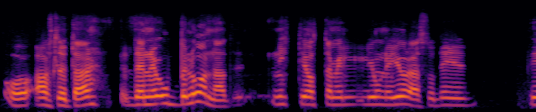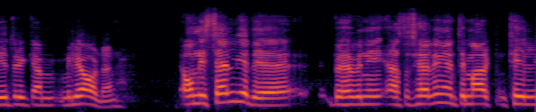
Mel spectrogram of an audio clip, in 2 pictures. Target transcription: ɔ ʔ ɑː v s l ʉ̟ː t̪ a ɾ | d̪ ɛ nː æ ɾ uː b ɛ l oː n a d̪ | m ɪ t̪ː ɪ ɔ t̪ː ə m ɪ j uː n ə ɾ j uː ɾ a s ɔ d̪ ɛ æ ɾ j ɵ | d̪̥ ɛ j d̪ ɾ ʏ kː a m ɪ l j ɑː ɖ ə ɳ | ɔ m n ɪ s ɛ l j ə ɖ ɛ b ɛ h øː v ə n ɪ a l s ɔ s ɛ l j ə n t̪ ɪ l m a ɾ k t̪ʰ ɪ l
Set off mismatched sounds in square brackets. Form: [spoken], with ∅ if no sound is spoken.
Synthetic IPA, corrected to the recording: ɔ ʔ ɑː v s l ʉ̟ː t̪ a ɾ | d̪ ɛ [n] æ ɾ uː b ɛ l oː n a d̪ | [n] ɪ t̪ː ɪ ɔ t̪ː [a] m ɪ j uː n ə ɾ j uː ɾ a s ɔ d̪ ɛ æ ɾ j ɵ | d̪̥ ɛ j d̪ ɾ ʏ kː a m ɪ l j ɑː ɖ ə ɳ | ɔ m n ɪ s ɛ l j ə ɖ ɛ b ɛ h øː v ə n ɪ a l s ɔ s ɛ l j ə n t̪ ɪ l m a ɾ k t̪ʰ ɪ l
